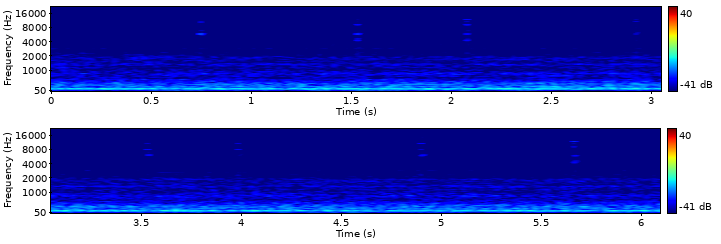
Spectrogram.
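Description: Faint computer mouse clicks, about one or two a second, as vertices of a line are placed one after another, over a low steady hum.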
